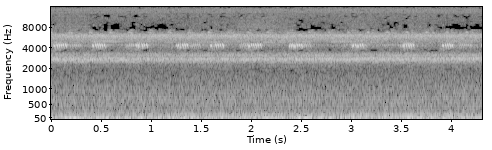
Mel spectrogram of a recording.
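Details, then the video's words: Forest crickets at night produce evenly spaced high chirps, roughly two or three each second, layered on a constant ringing insect band and a quiet low murmur. "Soothing Cricket🦗 Sounds at Night"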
